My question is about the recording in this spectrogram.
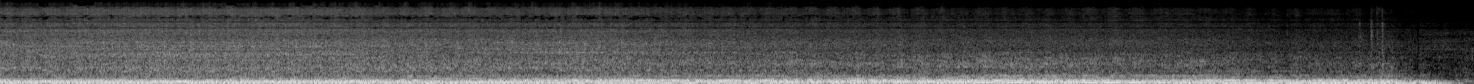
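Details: Trailblazer SS with long tube headers and full 3-inch exhaust: deep, loud V8 idle and revs with a steady, even beat, no knocks or misses, shutting off cleanly; still runs, not yet driven.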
